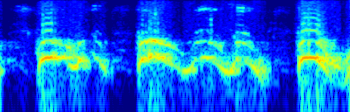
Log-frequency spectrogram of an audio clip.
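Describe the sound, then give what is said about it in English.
A man's voice hoots like an owl, three low, drawn-out rounded calls with wavering pitch, separated by short pauses and delivered loudly on their own. “I sound like an owl.”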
